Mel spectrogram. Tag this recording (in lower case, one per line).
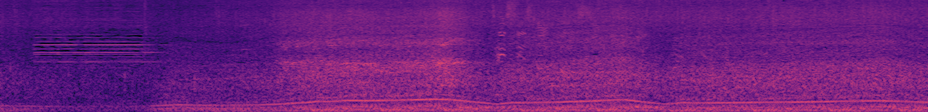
speech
